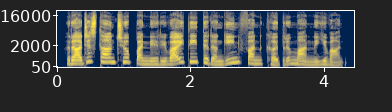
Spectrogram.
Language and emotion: Kashmiri, neutral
